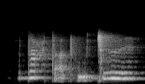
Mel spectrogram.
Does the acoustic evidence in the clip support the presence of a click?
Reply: yes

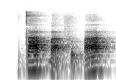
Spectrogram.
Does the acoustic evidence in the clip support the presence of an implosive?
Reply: yes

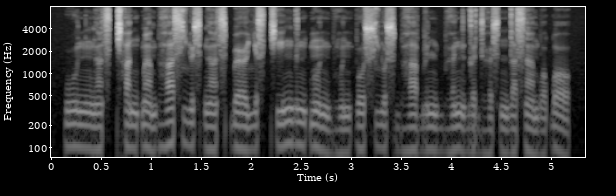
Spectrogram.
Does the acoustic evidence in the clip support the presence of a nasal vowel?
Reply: yes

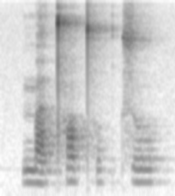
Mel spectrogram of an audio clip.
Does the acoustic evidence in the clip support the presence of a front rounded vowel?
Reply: no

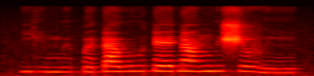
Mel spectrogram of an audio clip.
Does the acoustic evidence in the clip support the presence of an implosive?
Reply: yes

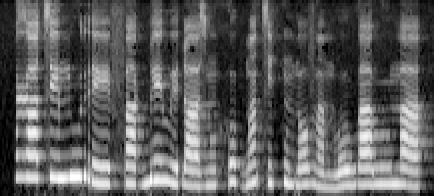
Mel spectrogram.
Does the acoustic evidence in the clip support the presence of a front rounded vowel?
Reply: no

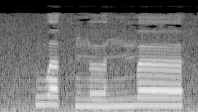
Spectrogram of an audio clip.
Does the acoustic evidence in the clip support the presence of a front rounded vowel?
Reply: yes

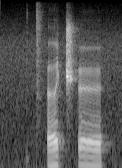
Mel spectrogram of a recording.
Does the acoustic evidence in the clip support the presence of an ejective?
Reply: yes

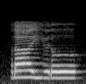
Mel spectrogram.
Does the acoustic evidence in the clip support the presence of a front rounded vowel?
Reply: yes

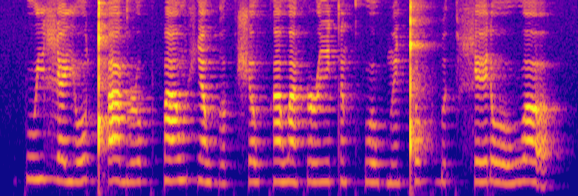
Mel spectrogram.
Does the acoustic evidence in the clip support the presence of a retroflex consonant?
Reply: no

